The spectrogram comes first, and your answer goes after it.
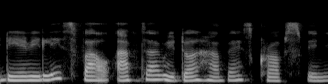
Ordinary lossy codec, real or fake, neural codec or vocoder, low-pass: none; fake; codec, 16 kHz, 2 kbps, X-Codec, HuBERT features, trained on LibriSpeech; 7.2 kHz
